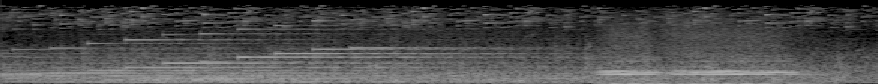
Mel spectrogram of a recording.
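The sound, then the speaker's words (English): A cartoonish train sound effect: rising and falling whistle tones over a steady rumbling background, then a brighter, louder two-note whistle toot near the end. No talking. “All aboard! Elmo's train is leaving the station. Chugga, chugga, chugga, chugga. Choo, choo.”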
